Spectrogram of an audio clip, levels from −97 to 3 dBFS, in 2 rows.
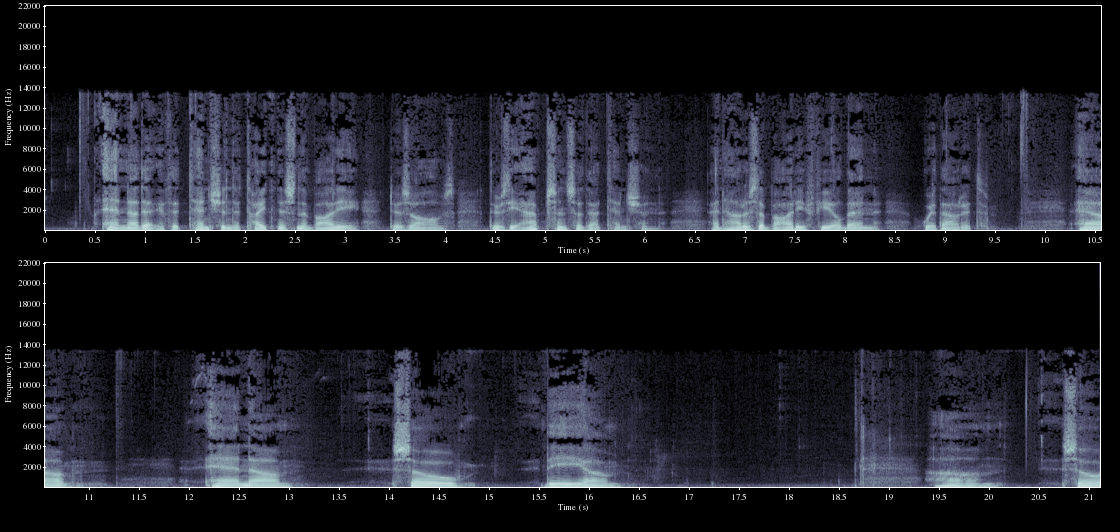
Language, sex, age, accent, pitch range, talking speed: English, male, 60-79, American, 90-115 Hz, 95 wpm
